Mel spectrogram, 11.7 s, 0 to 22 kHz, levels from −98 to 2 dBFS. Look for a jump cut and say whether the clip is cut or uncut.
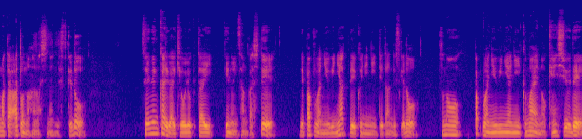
cut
